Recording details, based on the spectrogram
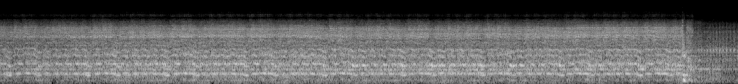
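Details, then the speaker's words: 1970 Ford F600 U-Haul truck, sat about 30 years: even starter churning at about 3.5 turns per second with no firing after starting fluid. Owners suspect no spark and note no fuel smell; unconfirmed. Cranks but will not start. "Definitely no spark. No, but it spins good. It does. Shouldn't we be smelling fuel or something?"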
